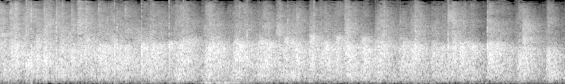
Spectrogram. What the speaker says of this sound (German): Ich glaube, du hast einen Applaus verdient.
